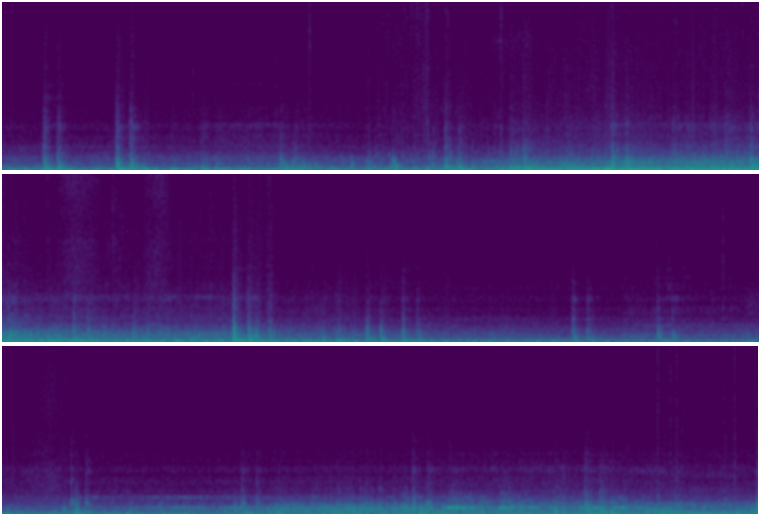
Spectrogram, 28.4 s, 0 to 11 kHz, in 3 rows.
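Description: Onboard running sound of a Hankyu 8000-series electric train with Toshiba GTO-VVVF control: steady wheel-and-track rumble with clacks over rail joints, growing louder for several seconds a quarter of the way in. In the second half a steady whine from the traction equipment comes in.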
